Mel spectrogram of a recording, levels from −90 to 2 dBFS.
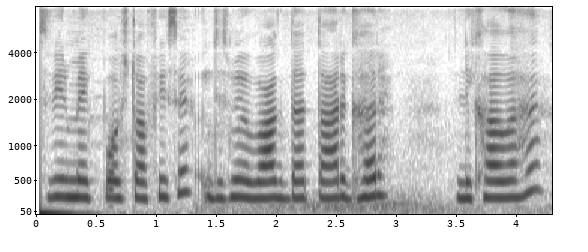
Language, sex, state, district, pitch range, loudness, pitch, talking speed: Hindi, female, Bihar, Madhepura, 240-255 Hz, -27 LUFS, 245 Hz, 165 wpm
